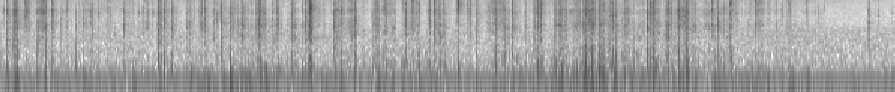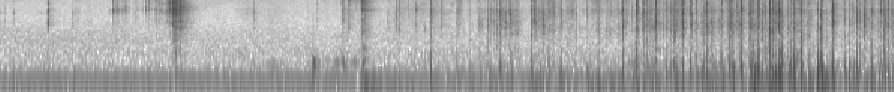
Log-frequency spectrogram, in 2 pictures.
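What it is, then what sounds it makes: Wicker basket scratched and tapped. A small, hollow, empty woven wicker duck basket is turned in the hands while fingernails scratch and tap across its weave and base. Dense, dry crackling scratches and quick clicky taps run throughout, easing off in the middle before one sharper tap, then building again toward the end.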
